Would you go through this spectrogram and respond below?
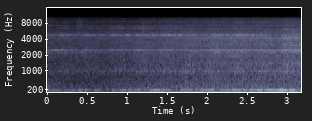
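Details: Steady broadband rumble and hiss with a faint low hum that slowly grows louder, and no animal voice.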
